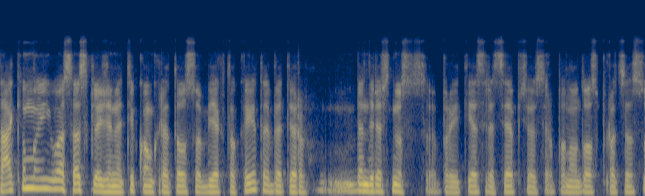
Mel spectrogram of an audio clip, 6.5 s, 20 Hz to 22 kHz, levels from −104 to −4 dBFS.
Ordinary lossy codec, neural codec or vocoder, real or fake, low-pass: Opus, 16 kbps; codec, 16 kHz, 16 kbps, FunCodec, trained on Chinese and English, 50 frames a second; fake; 7.2 kHz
